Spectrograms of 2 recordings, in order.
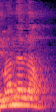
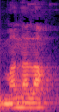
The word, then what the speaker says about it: manala: Eux, ils disent des manala. Et ils le prononcent bien, le A. Mandala. Des manala.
